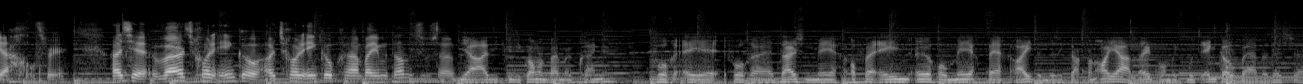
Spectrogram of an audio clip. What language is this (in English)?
Dutch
